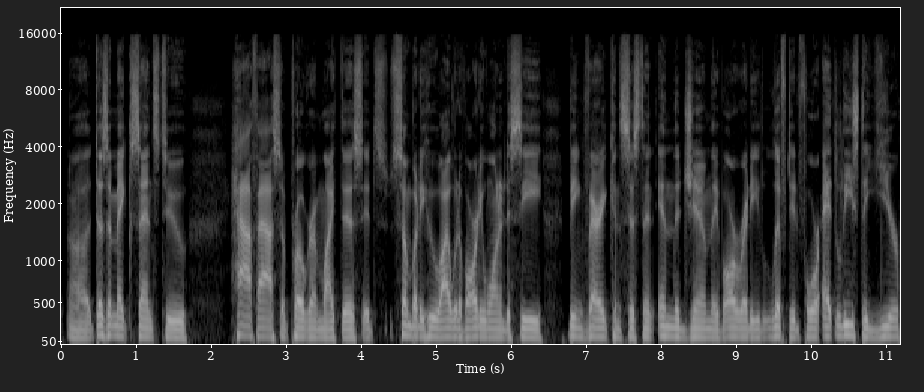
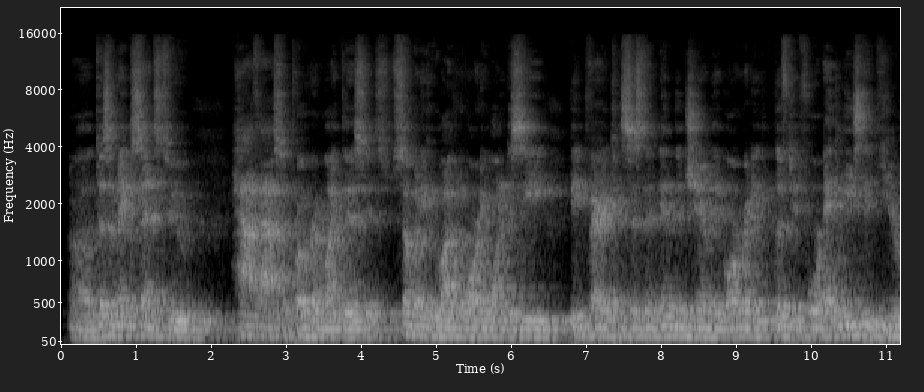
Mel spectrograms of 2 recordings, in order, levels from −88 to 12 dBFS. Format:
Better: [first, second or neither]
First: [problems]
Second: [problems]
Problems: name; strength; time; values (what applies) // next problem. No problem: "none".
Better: first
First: none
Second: room echo; strong; dies away in 1.3 s // off-mic speech; far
